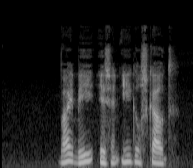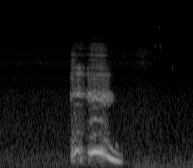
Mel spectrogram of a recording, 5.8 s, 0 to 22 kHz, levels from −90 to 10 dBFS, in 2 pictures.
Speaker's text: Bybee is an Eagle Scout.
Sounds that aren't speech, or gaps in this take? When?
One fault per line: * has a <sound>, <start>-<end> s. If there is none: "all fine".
* has a throat clearing, 3.9-4.8 s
